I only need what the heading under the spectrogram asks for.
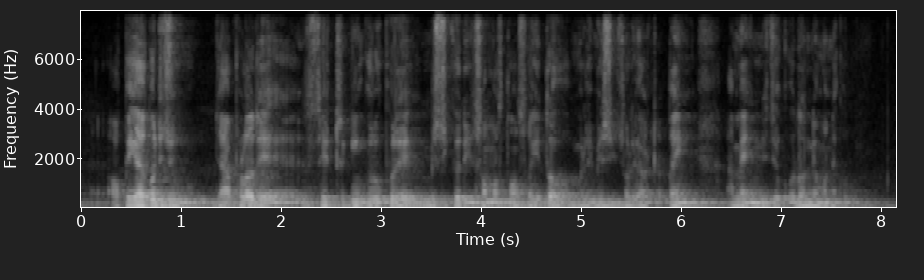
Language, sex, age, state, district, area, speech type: Odia, male, 60+, Odisha, Khordha, rural, spontaneous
